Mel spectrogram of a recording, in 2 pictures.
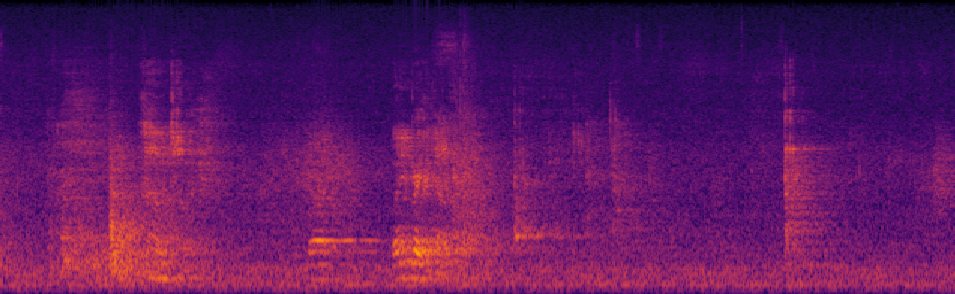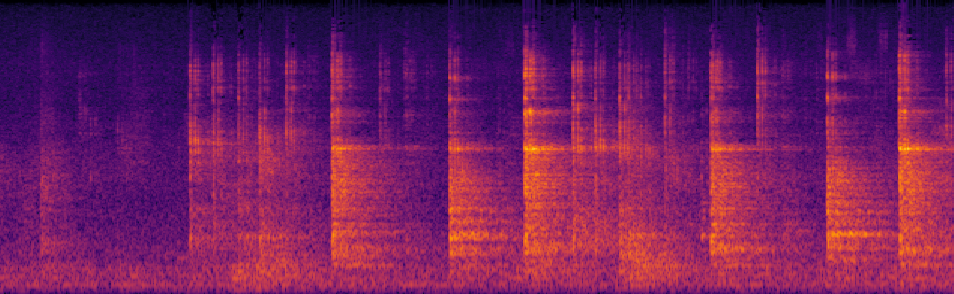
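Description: A young man speaks in an echoing hall.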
